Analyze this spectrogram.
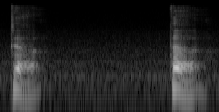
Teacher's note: The tip of the tongue hits teeth when we say ta, ta, and therefore this sound is called dental sound.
